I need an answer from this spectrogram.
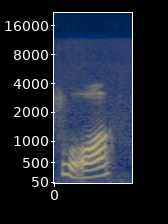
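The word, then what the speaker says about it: Fo (佛): Well, in China, the Buddha is called the Fo, F-O.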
